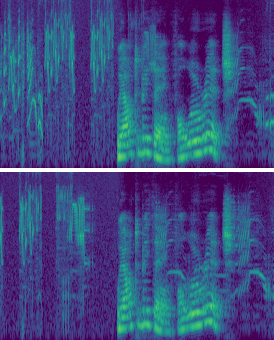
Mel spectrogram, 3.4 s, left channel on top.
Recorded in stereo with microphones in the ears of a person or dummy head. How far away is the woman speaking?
About 1.0 m.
